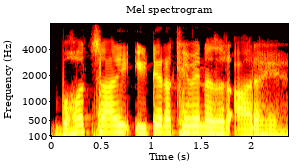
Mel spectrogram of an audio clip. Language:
Hindi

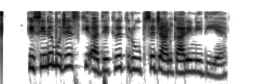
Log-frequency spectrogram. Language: Hindi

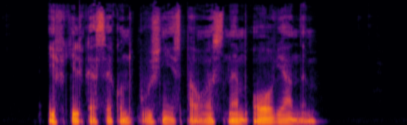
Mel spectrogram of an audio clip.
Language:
Polish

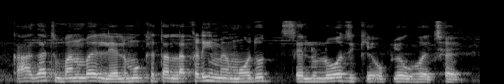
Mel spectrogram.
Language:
Maithili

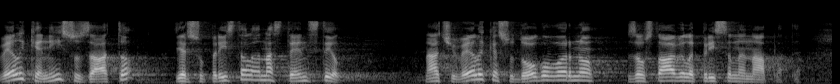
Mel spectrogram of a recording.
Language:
Croatian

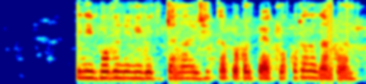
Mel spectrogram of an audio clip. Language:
Bangla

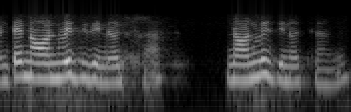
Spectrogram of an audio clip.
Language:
Telugu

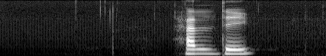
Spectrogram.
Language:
Norwegian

